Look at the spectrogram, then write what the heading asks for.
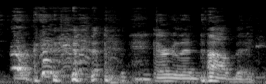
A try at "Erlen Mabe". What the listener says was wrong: No, it would have been Erlen Mabe. You said Dabe. Erlen Dabe. It's Erlen Mabe.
